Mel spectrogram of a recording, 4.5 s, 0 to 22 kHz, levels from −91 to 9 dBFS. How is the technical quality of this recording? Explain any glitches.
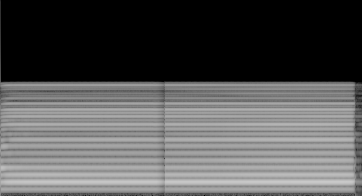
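One glitch stands out in this music, which comes through a call path with nothing above 4 kHz, consistent with G.711 A-law narrowband coding. From 1.91 to 2.06 s the sound freezes into a held, fading smear, then jumps ahead. That is a burst of packet loss. The receiver stretched and faded the last audio to cover the 140 ms gap, so that much music is missing when playback resumes.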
